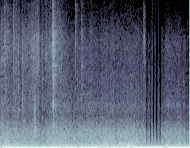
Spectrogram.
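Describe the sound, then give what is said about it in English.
Light metallic jangling and rattling from a car seat flipped upside down pops up now and then over the steady low rumble of a moving car's interior road noise, with no one talking. “I'm trying to figure out what's jangling.”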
